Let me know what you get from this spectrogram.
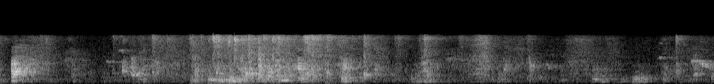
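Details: French Bulldogs at home greeting the fortnightly window cleaner with a rapid, dense run of overlapping barks, loudest in the first three seconds, then continuing in quicker, quieter yaps.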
